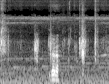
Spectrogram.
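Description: Insects trilling steadily in a thin high tone, with a short spoken word and a few light clicks over it.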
